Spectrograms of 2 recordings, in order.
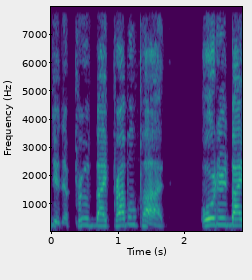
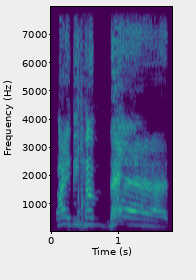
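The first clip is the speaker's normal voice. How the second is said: slow, heavy, shouted; half-laughing slow angry shout; getting mad; slower than usual. Real, not acted. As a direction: drag it out as the temper rises.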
